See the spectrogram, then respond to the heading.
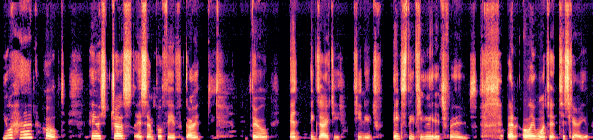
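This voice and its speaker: A woman's voice: a little high, takes it slowly, dark tone, no room sound. A woman reading a visual novel aloud as a casual playthrough, stumbling over and repeating words as she goes. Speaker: game player narrator.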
